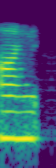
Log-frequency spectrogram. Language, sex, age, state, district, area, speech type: Tamil, female, 30-45, Tamil Nadu, Thoothukudi, rural, conversation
